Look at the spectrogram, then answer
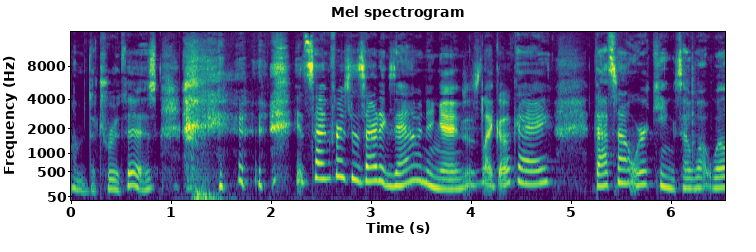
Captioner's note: laughing at self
